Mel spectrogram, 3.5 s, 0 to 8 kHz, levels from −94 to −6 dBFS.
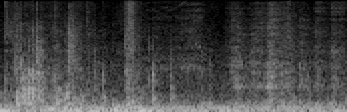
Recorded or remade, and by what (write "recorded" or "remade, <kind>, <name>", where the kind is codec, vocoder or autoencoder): recorded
